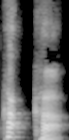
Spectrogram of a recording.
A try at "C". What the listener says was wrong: তোমার শুধু সি সাউন্ডটা ভুল হয়েছে, ওটা 10 বার পড়ে নাও।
